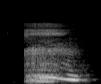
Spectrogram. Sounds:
Throat clearing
